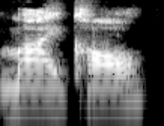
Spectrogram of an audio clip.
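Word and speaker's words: Mychal: And then my actual name is spelled m y c h a l. And he kind of had So, it's like my call.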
